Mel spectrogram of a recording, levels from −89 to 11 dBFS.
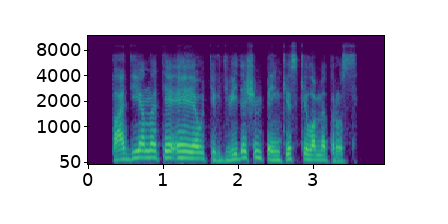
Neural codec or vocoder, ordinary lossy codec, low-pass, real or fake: none; Opus, 16 kbps; 7.2 kHz; real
